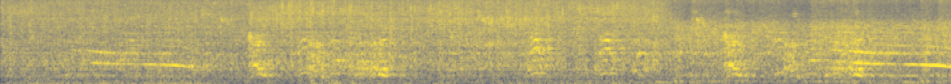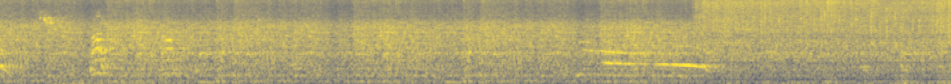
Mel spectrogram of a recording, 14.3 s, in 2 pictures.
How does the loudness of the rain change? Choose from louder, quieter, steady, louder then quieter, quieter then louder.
steady.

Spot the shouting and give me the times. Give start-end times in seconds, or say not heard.
0.5-1.6, 6.3-7.2, 11.4-12.5.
